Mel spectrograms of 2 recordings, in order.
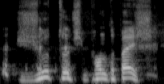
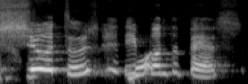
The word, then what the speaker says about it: Chutos e Pontapés: And also their name, we could run through the S test and see how the S's are pronounced. Juntos e Pontapés. Chutos. Hold on a minute. Chutos e pontapés.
